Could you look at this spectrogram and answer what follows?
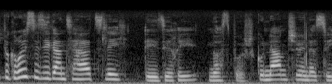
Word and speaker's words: Nosbusch: die Amerikaner einfach mit Nosbusch nicht zurechtkamen. Wie haben die das denn ausgesprochen? Ja, also so richtig, es klang dann teilweise Nutbush, Nussbush, Nutbush.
